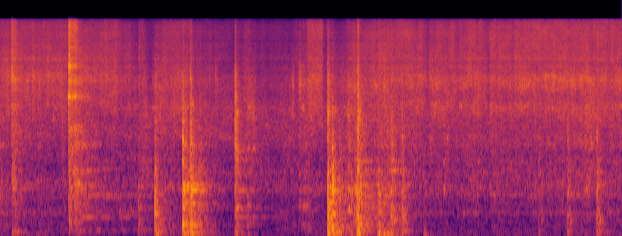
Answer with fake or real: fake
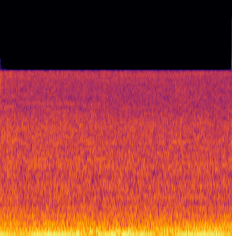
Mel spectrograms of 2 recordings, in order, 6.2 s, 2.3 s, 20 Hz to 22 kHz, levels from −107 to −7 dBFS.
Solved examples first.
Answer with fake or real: real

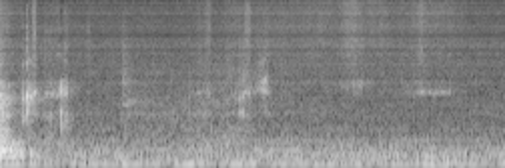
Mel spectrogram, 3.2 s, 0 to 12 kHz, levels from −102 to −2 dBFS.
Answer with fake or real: fake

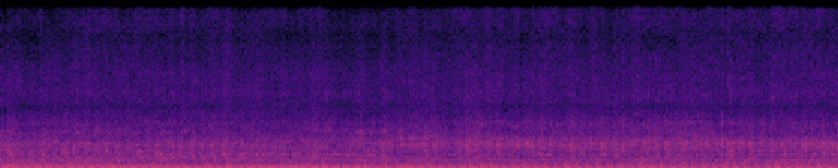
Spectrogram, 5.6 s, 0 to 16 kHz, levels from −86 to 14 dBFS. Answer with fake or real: fake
